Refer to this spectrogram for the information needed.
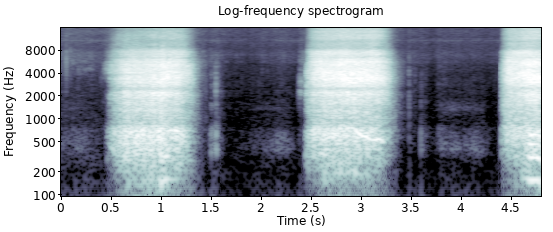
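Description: Loud, breathy bursts of air at about two-second intervals, sounding like repeated forceful sneezes or hard exhalations.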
